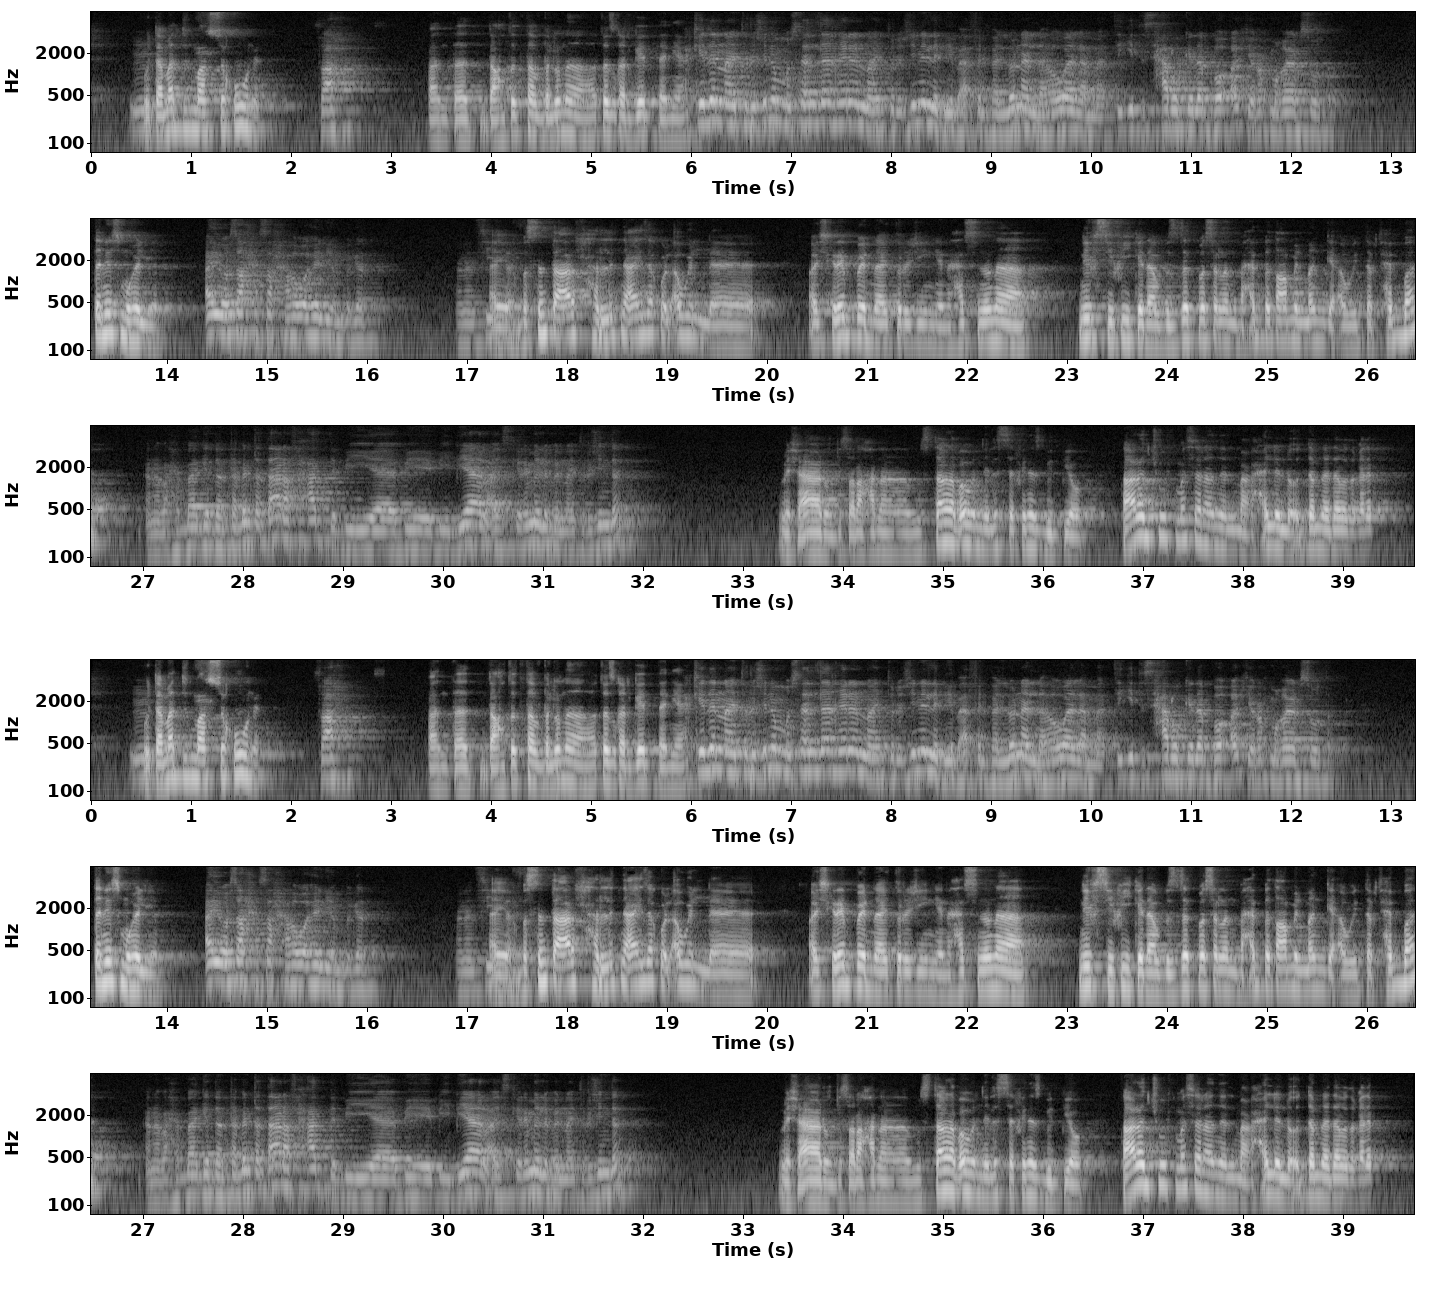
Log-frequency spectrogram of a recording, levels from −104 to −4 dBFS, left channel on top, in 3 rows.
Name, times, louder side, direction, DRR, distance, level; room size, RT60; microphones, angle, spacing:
voice 1, 0.6-1.7 3.4-6.0 13.3-13.9 17.2-19.9 20.4-22.6 23.1-26.5 33.4-36.4 36.8-39.3, right 2 dB, 60° right, 12 dB, 1.0 m, -29 dB
voice 2, 2.3-2.6 6.0-12.3 14.4-16.0 16.9-17.5 27.0-31.8, right 1 dB, 25° right, 3 dB, 2.9 m, -38 dB
28.5 x 14.5 x 8.0 m, 1.1 s
head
